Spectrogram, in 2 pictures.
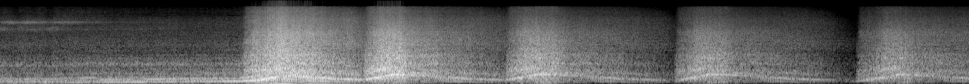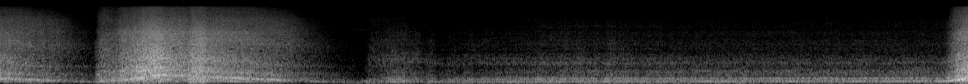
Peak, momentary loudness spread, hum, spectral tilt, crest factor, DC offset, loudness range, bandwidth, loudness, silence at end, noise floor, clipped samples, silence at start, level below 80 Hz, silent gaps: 0 dBFS; 23 LU; none; -3.5 dB/octave; 16 dB; under 0.1%; 15 LU; over 20 kHz; -12 LUFS; 0 s; -46 dBFS; 0.4%; 0 s; -40 dBFS; none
